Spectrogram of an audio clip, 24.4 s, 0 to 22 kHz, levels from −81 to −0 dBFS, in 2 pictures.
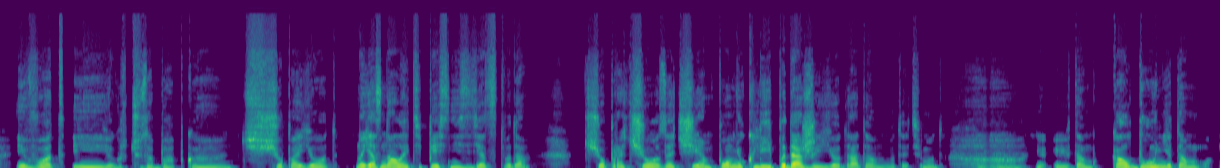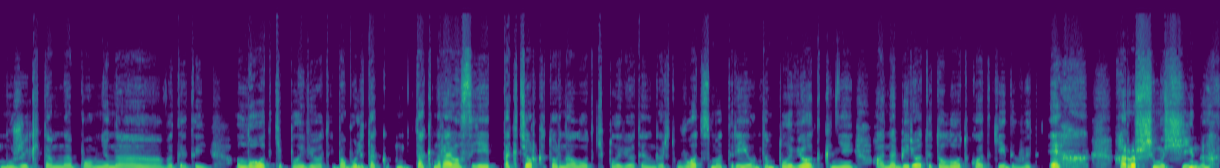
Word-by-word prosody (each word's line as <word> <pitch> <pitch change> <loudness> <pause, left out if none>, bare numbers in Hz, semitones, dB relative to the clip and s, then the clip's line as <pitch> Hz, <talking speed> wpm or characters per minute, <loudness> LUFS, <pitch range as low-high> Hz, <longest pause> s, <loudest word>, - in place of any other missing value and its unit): и 210 0 +1
вот 205 +1 -1
и 205 - -3
я 180 -2 +1
говорю: 160 0 -10
"Чё 170 - -8
за 200 - -5
бабка? 185 -2 -6
Чё 215 +1 -2
поёт?" 210 -1 -2 0.2
Но 225 - +2
я 225 -1 +6
знала 240 +4 +5
эти 180 -1 -2
песни 180 -1 -2
из 160 - -5
детства, 165 -1 -4
да- 165 +5 -4 0.5
чё 225 - -1
про 190 -2 -4
чё, 215 +4 +1
зачем. 195 +1 -1
Помню 220 +3 +3
клипы 215 +4 +4
даже 180 -4 +6
её 160 -2 -2
да 165 +4 -2
там 155 -2 -6
вот 150 +1 -13
эти 150 +2 -12
вот 165 0 -9 0.9
и, 180 - -7
и 185 -4 -7
там 160 -2 -3
колдуньи 205 +6 +4
там, 180 -1 -2 0.2
мужики, 185 0 -3
там 170 -2 -1
напомню 165 0 -1
на 160 0 -1
вот 165 -1 -8
этой 165 +1 -8 0.2
лодке 195 +5 +3
плывет, 180 -1 -3
и 170 - -14
бабуле 170 +1 0
так, 180 -1 -4
м, 190 +1 -5
так 190 -3 0
нравился 195 -1 +4
ей 185 -1 +3
этот 175 +1 -14
актер, 210 +8 +3
который 195 -2 -3
на 175 - 0
лодке 165 -1 -4
плывет. 155 -1 -4
И - - -2
она 155 - -4
говорит: 160 0 -7
"Вот 245 +10 +1
смотри 190 +6 -1
он 205 -3 -4
там 185 -1 -2
плывёт 200 +2 +3
к - - -6
ней". 185 0 0 0.2
А 175 - -2
она 190 +2 +2
берет 200 +5 +2
эту 185 -1 -2
лодку, 185 0 0
откидывает. 180 +1 -6
"Эх, 470 - +3 0.2
хороший 470 - +7
мужчина". 230 -2 +1
185 Hz, 185 wpm, -22 LUFS, 170-205 Hz, 0.9 s, хороший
